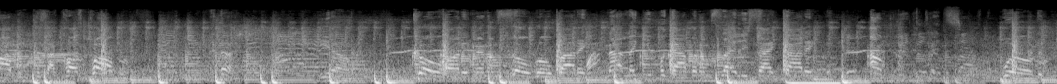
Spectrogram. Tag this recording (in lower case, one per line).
music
